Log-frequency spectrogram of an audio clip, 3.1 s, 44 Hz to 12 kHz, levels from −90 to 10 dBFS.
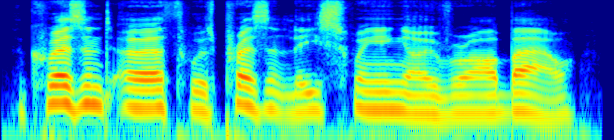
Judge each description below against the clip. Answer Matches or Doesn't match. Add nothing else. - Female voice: Doesn't match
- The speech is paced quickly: Doesn't match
